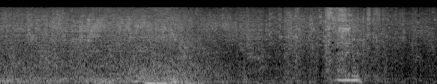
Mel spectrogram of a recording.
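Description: Electric-spark crackling sound effect of a logo sting, a steady dense crackle and hiss with a brief louder burst about three and a half seconds in.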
